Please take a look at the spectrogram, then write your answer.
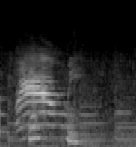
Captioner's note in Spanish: maullido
